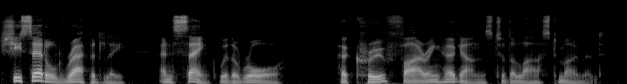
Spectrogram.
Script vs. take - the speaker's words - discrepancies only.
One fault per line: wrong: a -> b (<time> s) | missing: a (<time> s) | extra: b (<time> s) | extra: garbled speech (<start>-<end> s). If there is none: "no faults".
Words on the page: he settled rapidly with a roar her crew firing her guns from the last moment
wrong: he -> she (0.0 s)
extra: and sank (1.6 s)
wrong: from -> to (4.9 s)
